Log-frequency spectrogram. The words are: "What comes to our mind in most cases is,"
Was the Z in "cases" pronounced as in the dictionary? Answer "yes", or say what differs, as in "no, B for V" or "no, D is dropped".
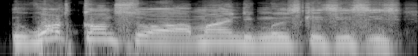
no, S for Z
